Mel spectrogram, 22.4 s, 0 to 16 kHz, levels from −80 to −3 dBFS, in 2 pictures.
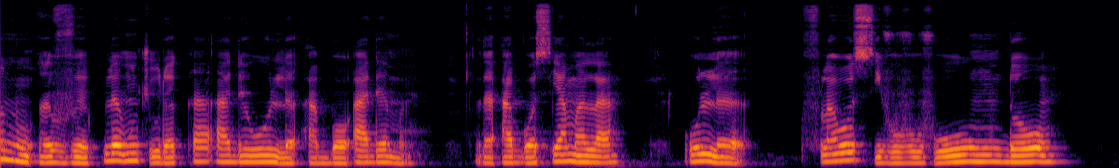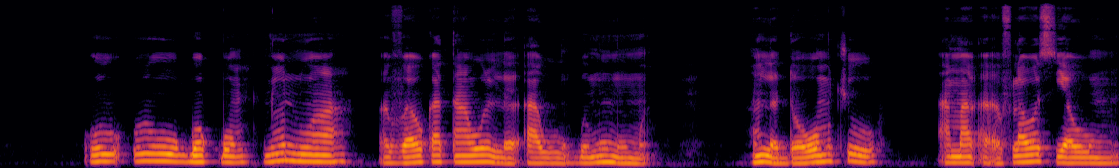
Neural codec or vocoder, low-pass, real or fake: none; 14.4 kHz; real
